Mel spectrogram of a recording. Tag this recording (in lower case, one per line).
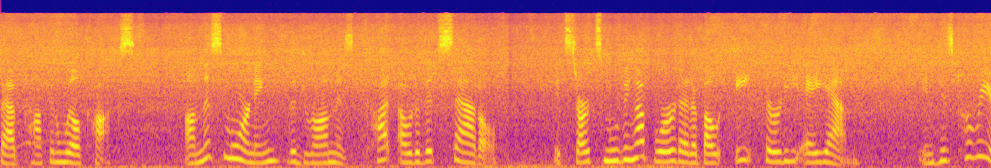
speech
